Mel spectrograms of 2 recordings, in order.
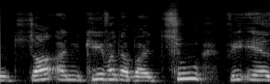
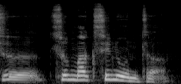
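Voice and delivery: ordinary delivery

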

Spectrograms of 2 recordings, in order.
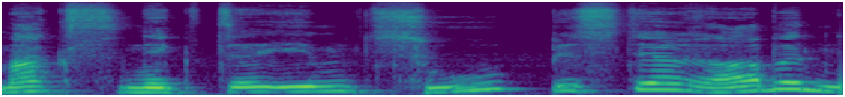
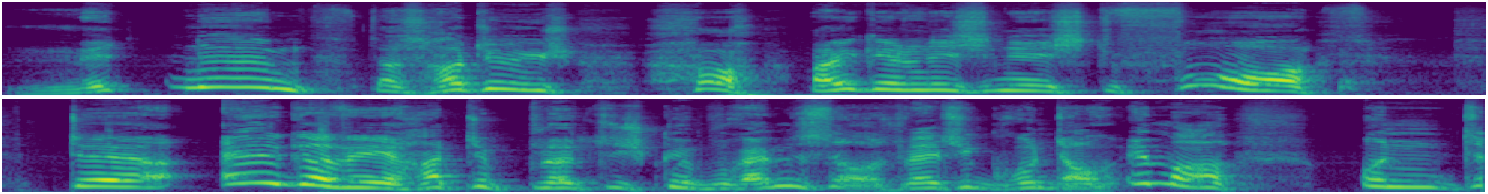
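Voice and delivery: bulldog driver voice, put-on; gruff driver; 2 semitones higher, 3 dB louder than usual. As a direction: play the bulldog trucker, grumbling along.

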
